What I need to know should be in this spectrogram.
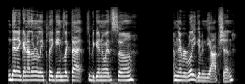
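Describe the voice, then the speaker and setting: In an American accent, a woman talks at a very fast pace with an animated tone and very even loudness. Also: medium pitch for a woman. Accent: American-sounding English. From Spain. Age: 30s. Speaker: vtuber streamer. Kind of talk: casual chat. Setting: live stream.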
